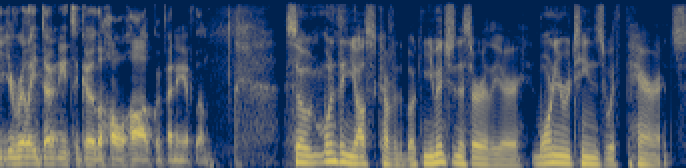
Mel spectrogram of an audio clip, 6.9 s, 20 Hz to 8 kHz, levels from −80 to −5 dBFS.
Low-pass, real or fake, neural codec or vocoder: 7.2 kHz; real; none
